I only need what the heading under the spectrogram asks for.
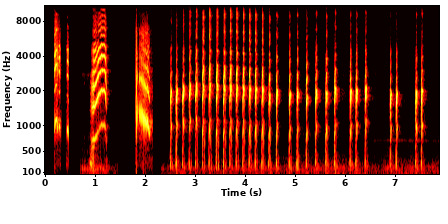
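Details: Slaty-breasted rail lure call for night: a few grating squeals open, then a fast steady series of sharp, clipped notes about four a second, briefly pausing and resuming.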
